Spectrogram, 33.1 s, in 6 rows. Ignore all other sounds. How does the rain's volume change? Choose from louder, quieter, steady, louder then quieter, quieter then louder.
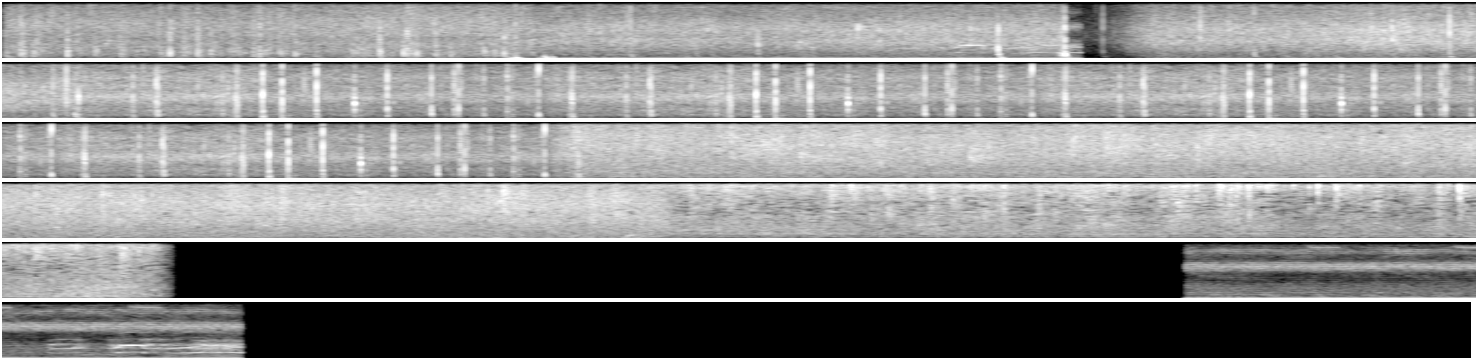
steady.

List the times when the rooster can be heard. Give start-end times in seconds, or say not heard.
2.0-4.0, 26.5-28.6.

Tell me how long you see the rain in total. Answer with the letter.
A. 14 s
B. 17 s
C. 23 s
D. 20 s
C.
